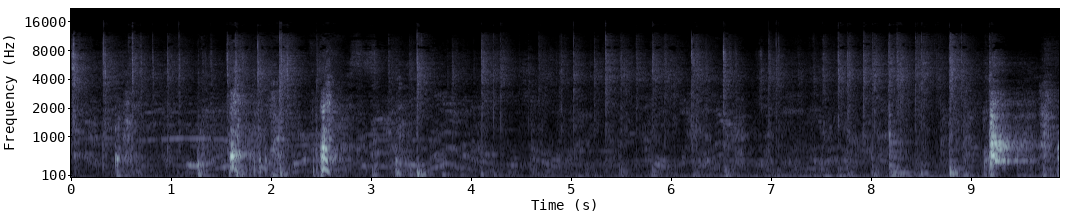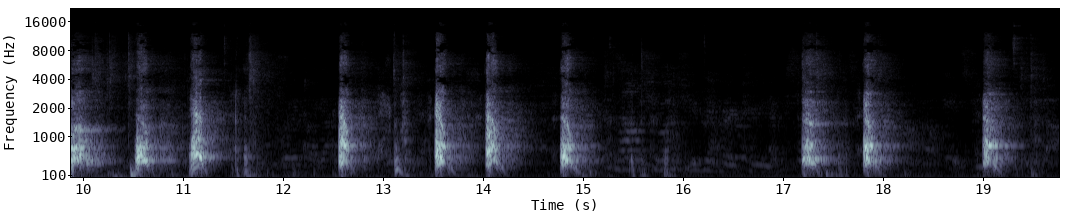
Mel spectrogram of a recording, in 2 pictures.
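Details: Female pet dog barking because she wants a treat; people talking and laughing for the first half, then a run of short, sharp barks in quick pairs and singles with brief pauses between.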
